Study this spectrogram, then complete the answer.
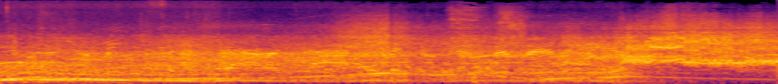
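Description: A car engine revs hard and rises and falls in pitch.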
